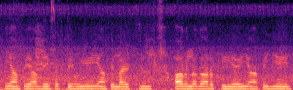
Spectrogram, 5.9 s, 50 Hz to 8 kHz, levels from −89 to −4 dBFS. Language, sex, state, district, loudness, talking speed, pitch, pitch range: Hindi, female, Haryana, Jhajjar, -17 LUFS, 185 wpm, 200 Hz, 195-205 Hz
